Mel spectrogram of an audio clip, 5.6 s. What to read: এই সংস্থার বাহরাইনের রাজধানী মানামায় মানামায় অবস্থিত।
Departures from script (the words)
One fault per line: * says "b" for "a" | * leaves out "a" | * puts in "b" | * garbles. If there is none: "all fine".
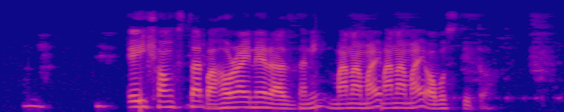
all fine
